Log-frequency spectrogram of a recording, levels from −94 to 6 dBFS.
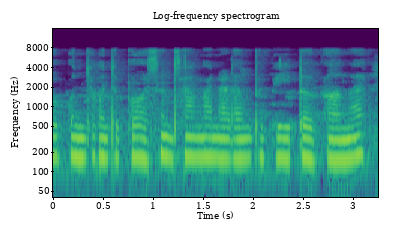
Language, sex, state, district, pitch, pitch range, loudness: Tamil, female, Tamil Nadu, Kanyakumari, 165 Hz, 160-170 Hz, -18 LUFS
